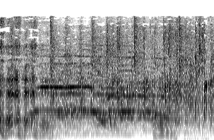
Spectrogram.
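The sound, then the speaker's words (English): A live audience in North America cheers and claps, with whoops and raised voices over a bed of applause that stays loud throughout. “The usual audience of this podcast are not the sorts of people who would cheer at the name of a person, but we can do it here.”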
